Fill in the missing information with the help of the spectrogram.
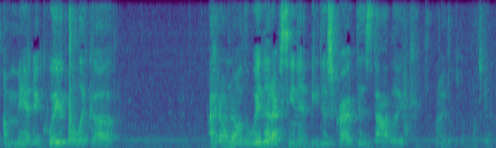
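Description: A woman's voice: medium pitch, steady tone, a little fast, a little mellow. A woman co-hosting a casual podcast chat, rambling with many fillers and reading aloud from her phone. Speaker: podcast co-host. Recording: roomy and distant, noisy.

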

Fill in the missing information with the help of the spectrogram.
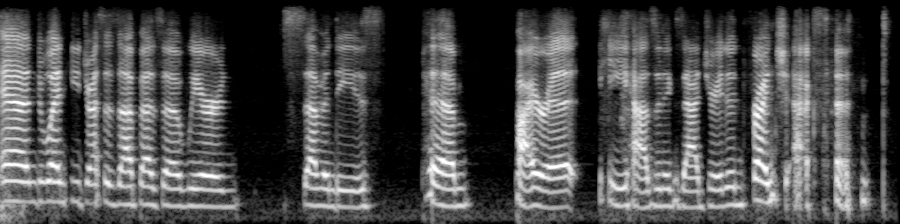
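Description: A woman from Brazil co-hosting a casual chat podcast, asking animated, digressive questions. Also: lowish voice, slow. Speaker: podcast co-host. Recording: dull lo-fi sound.

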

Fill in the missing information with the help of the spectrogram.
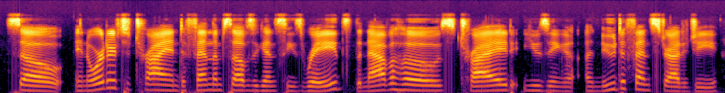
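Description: A woman's voice: mid-range voice, sharp tone, clean tone, no echo, rough recording. A woman co-hosting a casual podcast, telling a history story in a loose, chatty way with plenty of "um"s and the odd swear.

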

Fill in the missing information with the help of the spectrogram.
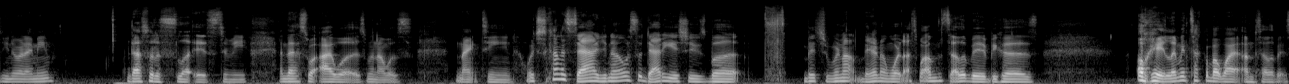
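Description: A man in his twenties hosting a solo podcast, talking bluntly and profanely, with loud bursts and quiet asides. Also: mid-range voice. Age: 20s. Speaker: podcast host. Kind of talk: casual solo podcast chat.

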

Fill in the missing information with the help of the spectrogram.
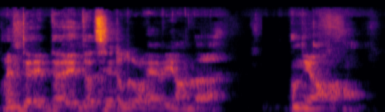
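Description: A man co-hosting a podcast in casual chat, rambling with halting restarts. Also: mid-range voice, expressive. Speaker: podcast co-host. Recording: echoey room.

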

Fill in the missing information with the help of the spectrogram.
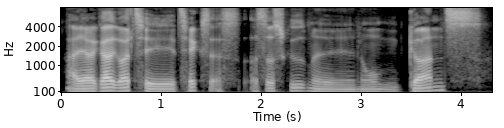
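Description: A young man chatting casually on a podcast, relaxed and hesitant, with lots of fillers and restarts. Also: sits low, clean tone, no room sound, studio quality. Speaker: podcast co-host. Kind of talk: casual chat.

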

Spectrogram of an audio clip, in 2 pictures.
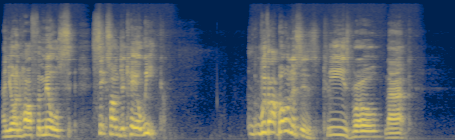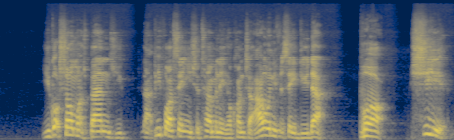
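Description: A man's voice: on the high side, animated, unhurried, a little mellow. A man with an urban London roadman accent hosting a casual football debate, emphatic and repetitive, full of street slang and rhetorical questions. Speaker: football show host.

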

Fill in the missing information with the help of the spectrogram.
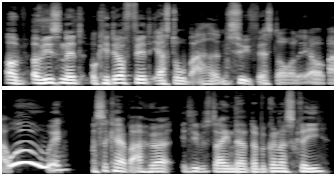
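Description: A man's voice: mid-range voice, fairly even intonation, no room sound, studio quality. A man co-hosting a podcast, telling a long story in a loose, rambling way with many fillers. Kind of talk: casual podcast chat, storytelling.

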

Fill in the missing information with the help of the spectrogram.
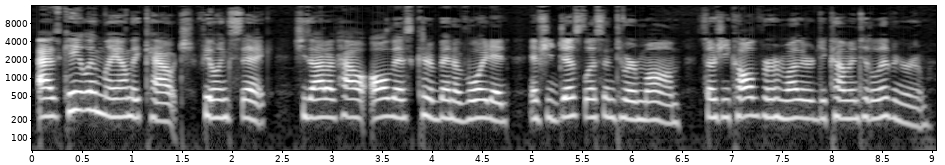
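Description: A woman narrating a children's Bible story in an even, clear read-aloud manner. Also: on the high side, a little fast, hardly any pauses, no room sound.

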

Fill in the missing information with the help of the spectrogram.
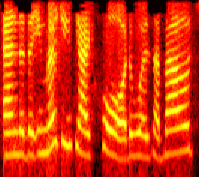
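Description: Female caller, high voice, halting unscripted complaint over thin phone audio. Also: slight background noise. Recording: tinny dry phone line.

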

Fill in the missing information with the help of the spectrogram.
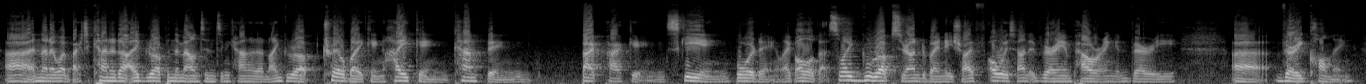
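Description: A young woman from Hong Kong telling a story in a casual podcast chat, ranty and animated. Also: very deep voice, a little fast, hardly any pauses. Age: young adult. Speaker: guest.

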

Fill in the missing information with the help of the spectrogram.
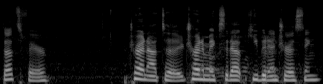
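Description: In a casual podcast conversation about game lore, a woman phrases things loosely and hesitantly, using "like" often as a filler. Her mid-range voice is steady and darkish, and she speaks fairly quickly.

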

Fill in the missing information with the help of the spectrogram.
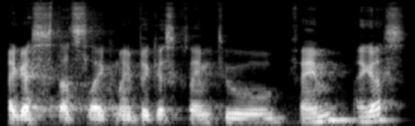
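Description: This podcast guest, a Spanish man in his early twenties, rambles casually through his interview answers, peppering them with "like," "um," and other fillers. His voice sits in the mid-range and moves at a measured pace.

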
